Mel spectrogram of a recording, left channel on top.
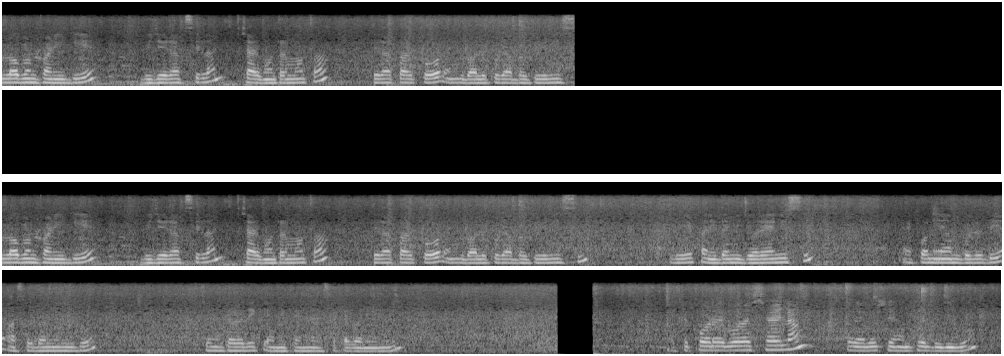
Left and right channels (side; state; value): left; drops out; at 5.8 s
